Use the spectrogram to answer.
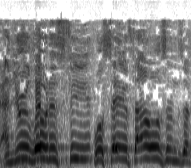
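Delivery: high, loud, hammed-up adoration; high, loud mock flattery of the guru; gushing flattery. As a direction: belt out the mock praise.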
